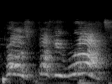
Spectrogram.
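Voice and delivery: very high, loud metalhead shout; over-the-top excited yelling; hyped-up yell. Acted. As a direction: shout it, totally pumped. Voices pumped-up character in game.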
